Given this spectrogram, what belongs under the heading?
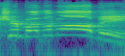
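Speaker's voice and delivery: high, loud mix of Australian and European accents. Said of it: "you wind up with something like".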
